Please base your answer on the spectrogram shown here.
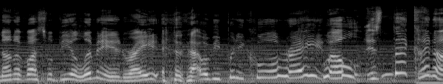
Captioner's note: nervous giggle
